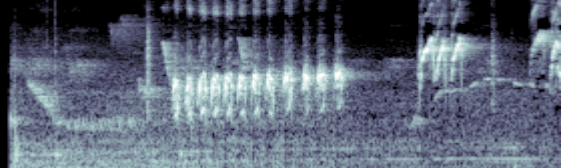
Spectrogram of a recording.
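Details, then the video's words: White-rumped shama song used to rouse a shama that sings too little: a fast series of about twelve ringing, evenly spaced notes, followed by high sharp whistled bursts, over a steady background hiss. "MASTERAN UNTUK DONGKRAK EMOSI MURAI BATU YANG KURANG GACOR"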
